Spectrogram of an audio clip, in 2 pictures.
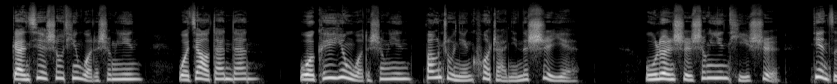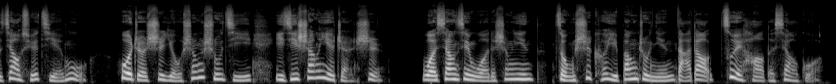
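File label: Chinese, commercial; GoLocalise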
